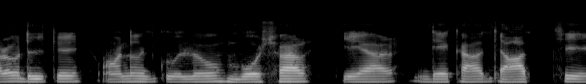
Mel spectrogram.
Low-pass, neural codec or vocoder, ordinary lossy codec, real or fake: none; codec, 16 kHz, 4 kbps, X-Codec, HuBERT features, trained on general audio; none; fake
